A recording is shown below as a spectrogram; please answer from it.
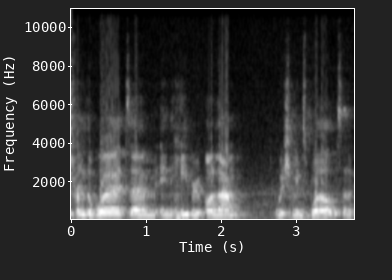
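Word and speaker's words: עולם: Oilem comes from the word in Hebrew, olam, which means world, and of course oilem is the Ashkenazi pronunciation of it.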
